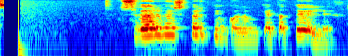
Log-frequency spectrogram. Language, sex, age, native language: Icelandic, female, 60-69, Icelandic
